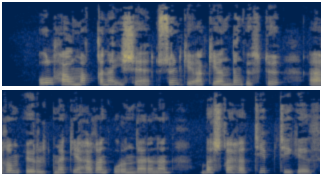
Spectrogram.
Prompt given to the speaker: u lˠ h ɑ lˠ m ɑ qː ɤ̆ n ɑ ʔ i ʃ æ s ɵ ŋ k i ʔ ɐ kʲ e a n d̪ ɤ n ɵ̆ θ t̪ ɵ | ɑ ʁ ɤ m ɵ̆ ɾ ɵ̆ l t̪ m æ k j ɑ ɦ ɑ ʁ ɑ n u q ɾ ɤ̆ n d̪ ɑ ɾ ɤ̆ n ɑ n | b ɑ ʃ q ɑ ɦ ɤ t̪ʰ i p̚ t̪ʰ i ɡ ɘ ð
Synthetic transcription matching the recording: u lˠ h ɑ lˠ m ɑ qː ɤ̆ n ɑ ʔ i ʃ æ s ɵ ŋ k i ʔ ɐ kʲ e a n d̪ ɤ ɴ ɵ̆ θ t̪ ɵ | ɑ ʁ ɤ m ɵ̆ ɾ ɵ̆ l t̪ m æ k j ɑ ɦ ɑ ʁ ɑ n u ɾ ɤ̆ n d̪ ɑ ɾ ɤ̆ n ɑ n | b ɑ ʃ q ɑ ɦ ɤ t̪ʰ i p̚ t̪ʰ i ɡ ɘ ð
